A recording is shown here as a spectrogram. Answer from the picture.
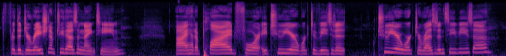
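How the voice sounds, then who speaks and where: A plain, everyday voice with an American accent and ordinary pitch variation. The recording is very clean, with a silent background. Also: woman, medium pitch for a woman, fairly quick pace. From US Midwest, Columbia, Missouri. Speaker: comedian. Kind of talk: casual chat. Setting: outdoors in a backyard by a fire.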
